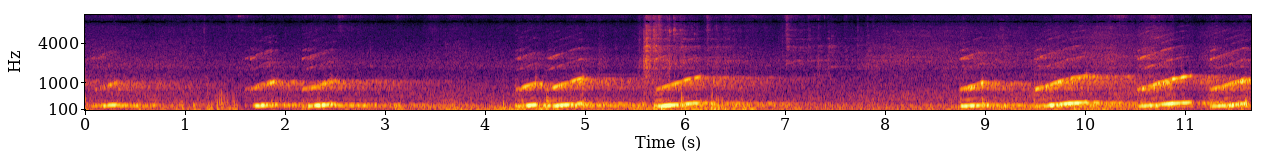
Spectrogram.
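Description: City traffic rumbles steadily in the street below.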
